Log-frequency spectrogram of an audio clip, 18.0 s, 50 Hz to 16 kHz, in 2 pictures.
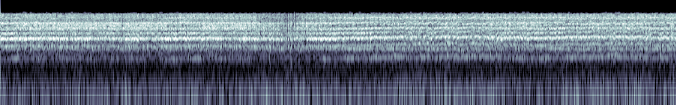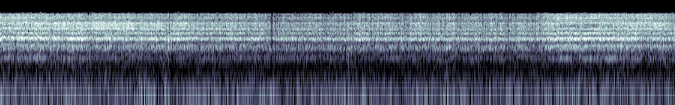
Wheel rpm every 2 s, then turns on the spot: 170, 160, 160, 160, 170, 170, 170, 170, 160.
none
